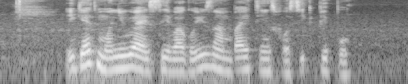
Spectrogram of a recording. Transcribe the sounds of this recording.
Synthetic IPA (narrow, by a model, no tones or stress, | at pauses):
iɡɛtmɔniwɛaɪsevaɪɡojuzãnbaɪt̪ĩŋsfɔsikpipol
